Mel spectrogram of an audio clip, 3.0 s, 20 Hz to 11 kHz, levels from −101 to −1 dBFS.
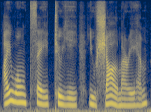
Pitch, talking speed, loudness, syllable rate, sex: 180 Hz, 180 wpm, -17 LUFS, 3.8 syllables/s, female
